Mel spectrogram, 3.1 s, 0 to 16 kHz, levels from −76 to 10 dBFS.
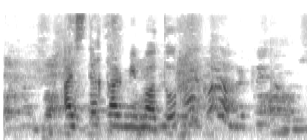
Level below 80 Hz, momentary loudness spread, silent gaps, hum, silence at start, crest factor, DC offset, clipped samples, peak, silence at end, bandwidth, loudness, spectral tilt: -56 dBFS; 13 LU; none; none; 0.05 s; 20 dB; under 0.1%; under 0.1%; 0 dBFS; 0 s; 11.5 kHz; -18 LUFS; -2.5 dB/octave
